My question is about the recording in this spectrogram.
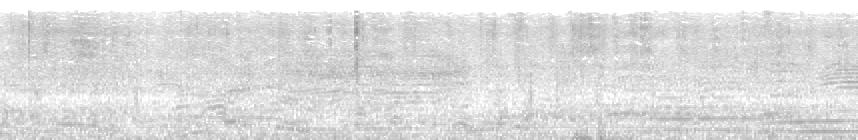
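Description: Busy livestock-market background of overlapping distant voices, with a brief low thump about six seconds in.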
